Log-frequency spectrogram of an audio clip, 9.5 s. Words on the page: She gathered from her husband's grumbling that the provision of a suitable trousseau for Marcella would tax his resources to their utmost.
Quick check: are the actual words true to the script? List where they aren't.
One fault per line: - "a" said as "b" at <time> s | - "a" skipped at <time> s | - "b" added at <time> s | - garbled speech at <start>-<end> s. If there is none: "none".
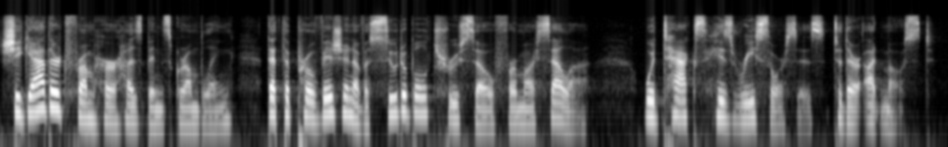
none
